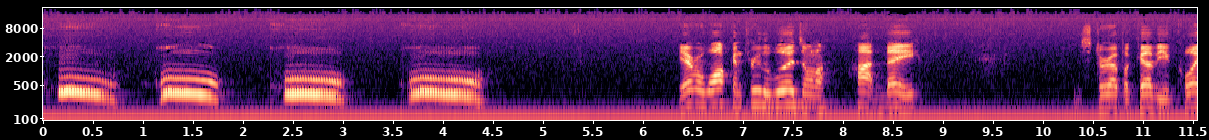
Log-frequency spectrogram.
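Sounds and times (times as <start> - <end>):
pigeons cooing: 0.0 - 4.5
steady low hum: 0.0 - 11.5
speech: 6.4 - 8.8, 10.5 - 11.5.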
